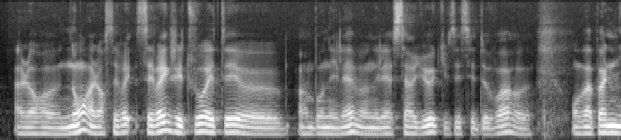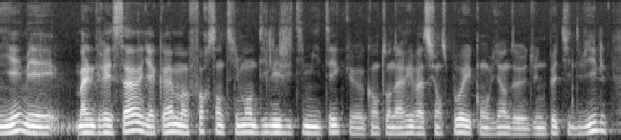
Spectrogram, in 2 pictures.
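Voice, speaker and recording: A man talks at a fairly quick pace in a medium pitch. His tone is dark and mellow, his intonation fairly even. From southern France, Albi (Tarn). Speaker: senate civil servant. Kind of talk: interview.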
